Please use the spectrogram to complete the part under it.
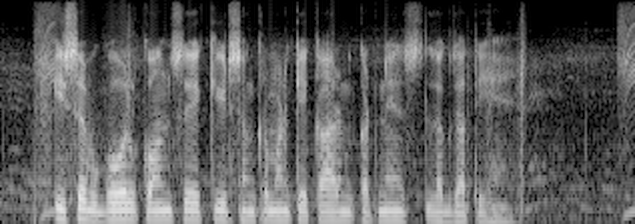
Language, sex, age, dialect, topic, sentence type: Hindi, male, 18-24, Marwari Dhudhari, agriculture, question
